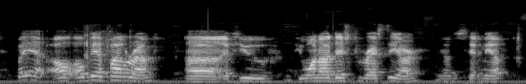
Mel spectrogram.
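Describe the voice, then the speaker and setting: Noticeable background noise surrounds a man talking at a very fast pace. His volume rises and falls in big swings. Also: fairly high pitch for a man. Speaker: podcast host. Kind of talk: casual chat. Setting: live stream. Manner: monotone; deadpan.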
